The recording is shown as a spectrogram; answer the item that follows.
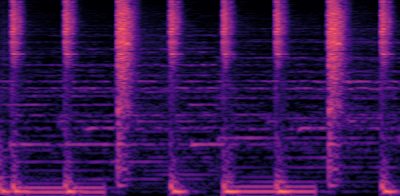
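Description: Old-school boom bap hip hop instrumental beat: heavy kick drum and bass under sharp snare hits in a repeating pattern, with a sustained melodic sample on top.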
